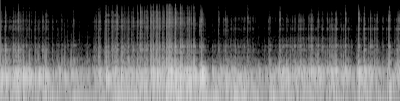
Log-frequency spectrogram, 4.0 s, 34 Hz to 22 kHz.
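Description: Fingertips and nails of both hands scratch the hollow metal mesh grille of a silver condenser microphone. The result is a dense, continuous low rumbling scratch centered around 160 Hz, with faint crackly bursts on top, swelling louder in the middle before easing off.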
